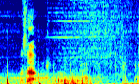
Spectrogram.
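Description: A brief voice sound and a few low knocks from a handheld phone being moved.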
